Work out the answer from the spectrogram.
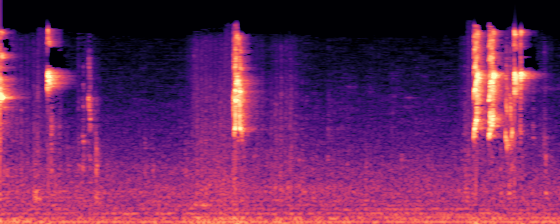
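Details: Lovebirds singing and talking to one another, recorded in stereo using a camera with two external microphones; scattered sharp high chirps early on, then a burst of four fast, shrill squeaks near the end.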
